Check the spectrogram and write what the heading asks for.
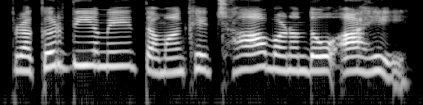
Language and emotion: Sindhi, neutral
